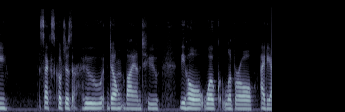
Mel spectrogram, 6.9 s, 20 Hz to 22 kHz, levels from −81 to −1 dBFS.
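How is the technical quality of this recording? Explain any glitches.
The recording has three clear glitches, two of them the kind you get from a network receiver struggling with its packet timing.

At about 1.45 to 1.47 s, right after "sex coaches", there's a skip ahead. Roughly 0.4 s of speech was dropped, likely by the jitter buffer discarding queued audio, so playback jumps forward with no gap and the two sides are spliced almost directly together.

From 1.55 to 2.81 s comes a jitter buffer speed-up. The receiver had too much audio queued and trimmed it by cutting out tiny pitch-period slices, around 150 ms in total. The speech runs at about 112% speed with unchanged pitch, so it sounds noticeably hurried.

At 5.44 s, just after "the whole woke liberal", there's a cut-off end. The final buffers never got played, so the speech stops mid-sound and drops straight into digital silence with no natural decay for the remaining second and a half.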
